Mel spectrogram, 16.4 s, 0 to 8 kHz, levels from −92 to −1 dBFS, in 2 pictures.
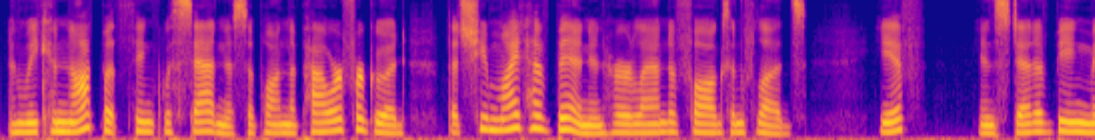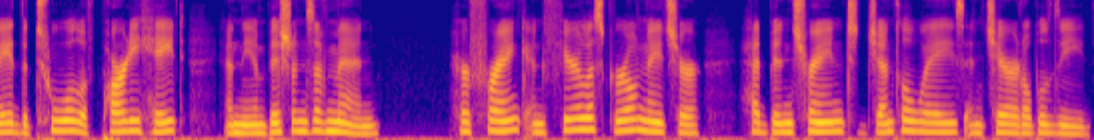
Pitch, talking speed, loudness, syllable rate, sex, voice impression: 195 Hz, 195 wpm, -17 LUFS, 5.0 syllables/s, female, feminine, middle-aged, tensed, powerful, clear, fluent, intellectual, calm, slightly friendly, elegant, lively, strict, slightly sharp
